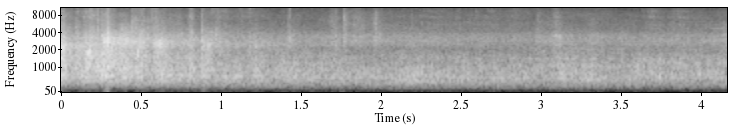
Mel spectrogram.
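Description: Audience applause that dies away about a second in, leaving a steady background hubbub of the crowd.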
